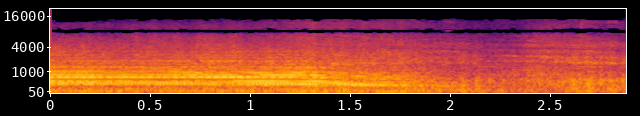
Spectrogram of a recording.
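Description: A train horn blares loudly and drops in pitch as it passes.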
